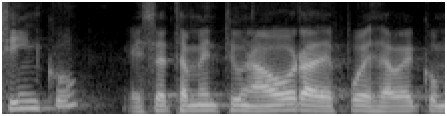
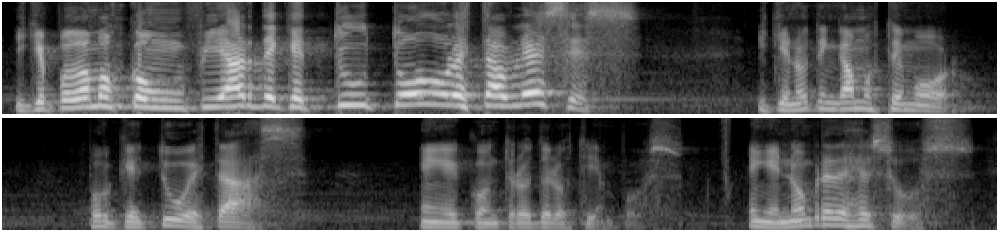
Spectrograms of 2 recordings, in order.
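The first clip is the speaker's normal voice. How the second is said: oración lenta y sentida, con énfasis creciente; oración final; 3 semitones higher, 5 dB louder than usual. Real, not acted. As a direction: ora pausado, sube con fuerza y baja hacia el amén. Leads closing prayer. (oración ferviente y pausada)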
